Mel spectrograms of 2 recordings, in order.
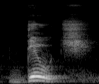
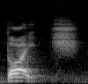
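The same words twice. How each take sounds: First: The vowel is said as separate e-u. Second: The vowel is said as oy. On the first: The speaker calls it wrong. "a gente não vai pronunciar Deutsch" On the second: The speaker calls it right. "vai ser Deutsch ... Eles vão ter um som de Oi"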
